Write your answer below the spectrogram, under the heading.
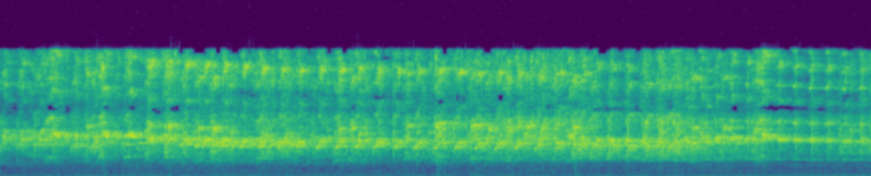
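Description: A flock of lutino birds keeps up a dense, continuous high chatter of overlapping chirps and tweets, over a low steady electrical hum.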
